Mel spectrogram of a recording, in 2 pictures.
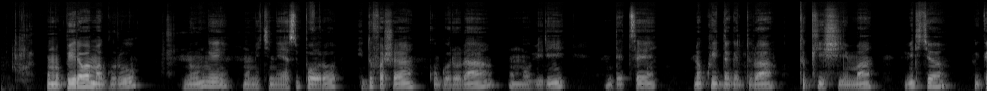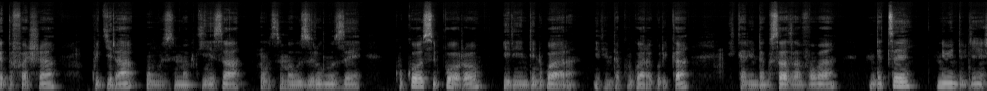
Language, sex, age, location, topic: Kinyarwanda, male, 25-35, Nyagatare, government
